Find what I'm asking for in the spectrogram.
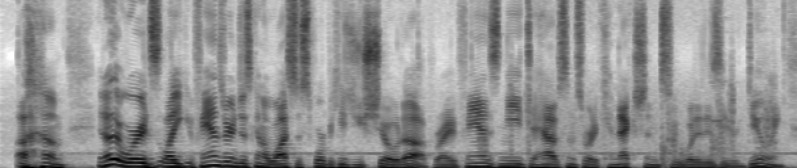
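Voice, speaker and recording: A man talks at a fairly quick pace in an American accent. His medium pitch shows ordinary pitch variation over noticeable background noise. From United States. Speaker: retro gaming video creator. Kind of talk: gameplay commentary with casual talk. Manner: hesitant, many fillers.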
